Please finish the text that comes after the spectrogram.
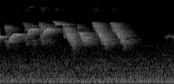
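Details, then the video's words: Coleiro starting to sing, July 2024: loud, bright phrase of rapid slurred notes, each sweeping downward, repeated about six times in under a second and a half. "coleiro abrindo canto"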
